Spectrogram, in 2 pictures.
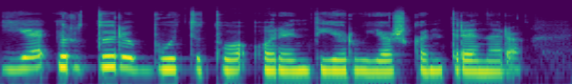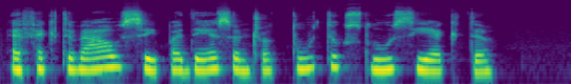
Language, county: Lithuanian, Panevėžys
